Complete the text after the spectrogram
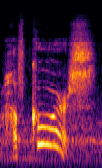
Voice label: of course, guy happy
